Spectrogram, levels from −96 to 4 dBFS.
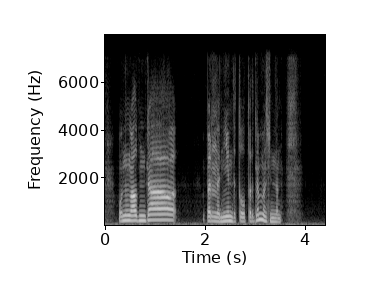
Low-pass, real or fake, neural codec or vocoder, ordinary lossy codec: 7.2 kHz; fake; autoencoder, 22.05 kHz, a latent of 192 numbers a frame, VITS, trained on many speakers; none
